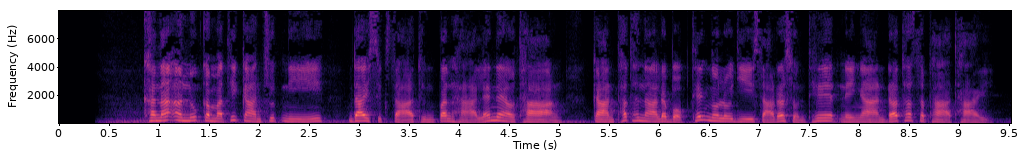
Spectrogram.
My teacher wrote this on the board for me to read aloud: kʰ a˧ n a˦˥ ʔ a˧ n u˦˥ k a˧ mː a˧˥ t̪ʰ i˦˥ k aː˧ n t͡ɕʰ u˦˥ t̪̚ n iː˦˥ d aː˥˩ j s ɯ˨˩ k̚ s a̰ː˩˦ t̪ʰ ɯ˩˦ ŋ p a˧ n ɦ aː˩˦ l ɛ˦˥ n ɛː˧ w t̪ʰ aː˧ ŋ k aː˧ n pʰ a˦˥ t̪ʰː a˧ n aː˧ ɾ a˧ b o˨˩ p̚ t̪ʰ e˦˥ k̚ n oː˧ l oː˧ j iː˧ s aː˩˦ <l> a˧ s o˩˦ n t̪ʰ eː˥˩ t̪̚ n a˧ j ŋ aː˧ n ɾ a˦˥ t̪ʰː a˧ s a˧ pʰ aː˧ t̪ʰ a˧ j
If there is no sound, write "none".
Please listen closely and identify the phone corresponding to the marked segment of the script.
ɾ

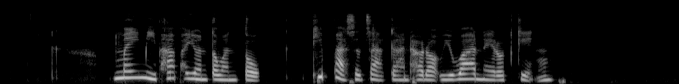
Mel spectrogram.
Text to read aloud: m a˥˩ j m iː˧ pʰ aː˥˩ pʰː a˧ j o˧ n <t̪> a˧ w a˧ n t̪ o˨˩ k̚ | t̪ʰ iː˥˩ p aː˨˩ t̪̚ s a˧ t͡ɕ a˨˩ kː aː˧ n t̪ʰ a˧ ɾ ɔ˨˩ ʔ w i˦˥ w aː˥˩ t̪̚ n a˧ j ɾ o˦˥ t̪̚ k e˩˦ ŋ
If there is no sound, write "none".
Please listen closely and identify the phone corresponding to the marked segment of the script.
t̪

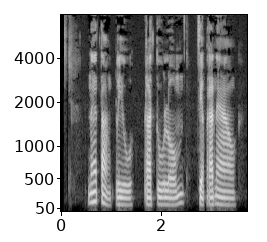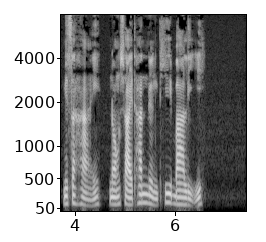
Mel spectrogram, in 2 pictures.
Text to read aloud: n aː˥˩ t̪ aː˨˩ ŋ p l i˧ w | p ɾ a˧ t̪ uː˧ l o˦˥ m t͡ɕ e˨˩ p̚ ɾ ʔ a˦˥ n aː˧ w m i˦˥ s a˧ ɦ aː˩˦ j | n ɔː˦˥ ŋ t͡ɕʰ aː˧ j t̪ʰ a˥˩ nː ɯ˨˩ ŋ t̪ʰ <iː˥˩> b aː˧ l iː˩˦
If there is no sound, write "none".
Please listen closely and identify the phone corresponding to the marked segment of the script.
iː˥˩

